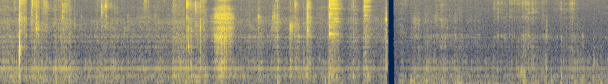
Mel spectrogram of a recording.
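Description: Quiet eating sounds: a few faint clinks and ticks of a metal spoon against a ceramic soup bowl, and soft chewing, over a faint steady hum.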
